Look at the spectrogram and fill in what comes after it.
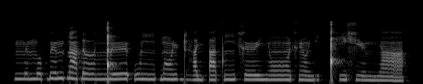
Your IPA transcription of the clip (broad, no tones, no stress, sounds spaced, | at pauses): m ø m o ɓ ø m ɗ ã ɗ ɤː ŋ͡ǃ øː ʔ w ĩː ɓ õ j ɖʱ a j ʔ a t ĩː x øː j õː xʲ õː j i ǃʰ i xʲ øː m j ã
